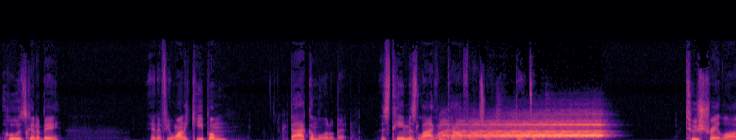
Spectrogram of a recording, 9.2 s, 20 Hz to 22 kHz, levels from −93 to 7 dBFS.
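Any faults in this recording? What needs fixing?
Feedback echo between two devices runs from 5.42 to 7.91 s: the speech returns at a steady interval of about a fifth of a second, and the repeats grow to about 7 dB above the speech, showing a loop strong enough to build rather than fade. It happens because a second device in the room replays the call into the microphone, and neither echo canceller removes sound it did not play itself. To prevent it, join the call from only one device per room, or mute the other device's microphone and speaker.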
